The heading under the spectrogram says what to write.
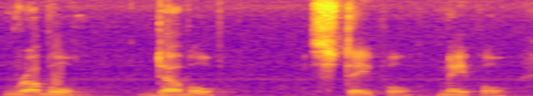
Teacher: that last syllable it has no no stress there so it's feminine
